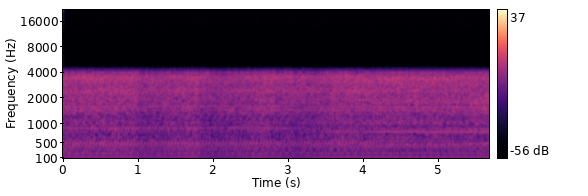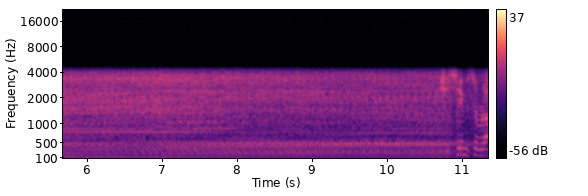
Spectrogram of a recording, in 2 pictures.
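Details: 1995 Honda Accord EX with rebuilt F22 SOHC VTEC engine, 206,000 miles on odometer, cold start: steady, even smooth low idle drone, no knocks or misses, airflow audible through cold air intake; healthy.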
